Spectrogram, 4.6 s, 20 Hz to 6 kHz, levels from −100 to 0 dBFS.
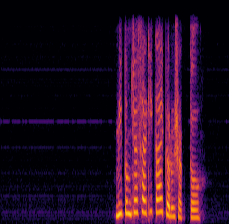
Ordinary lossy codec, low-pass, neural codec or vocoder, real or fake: none; 5.4 kHz; vocoder, 22.05 kHz, 80 mel bands, HiFi-GAN; fake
